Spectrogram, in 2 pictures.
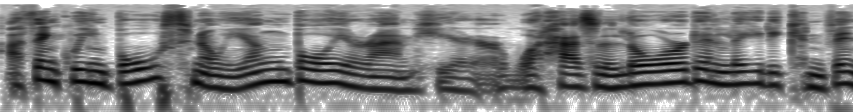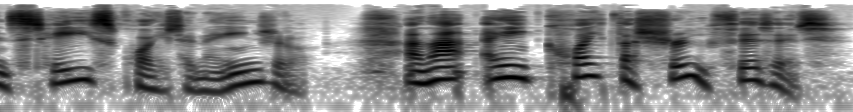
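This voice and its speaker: A woman voicing a wise, kindly old country servant in a storybook, folksy, coaxing and unhurried. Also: fairly low pitch, lively intonation.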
